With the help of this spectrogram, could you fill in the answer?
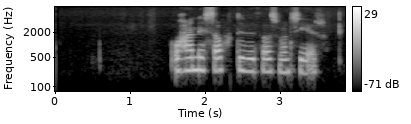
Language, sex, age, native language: Icelandic, female, 12, Icelandic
